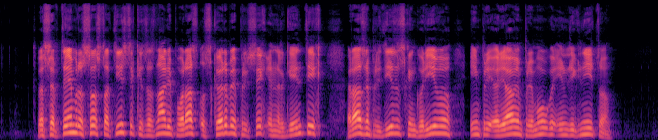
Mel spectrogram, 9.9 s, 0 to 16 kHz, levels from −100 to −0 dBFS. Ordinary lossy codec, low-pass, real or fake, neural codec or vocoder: MP3, 96 kbps; 14.4 kHz; real; none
